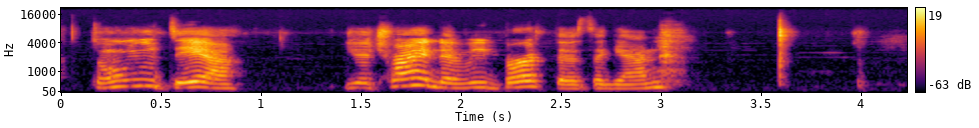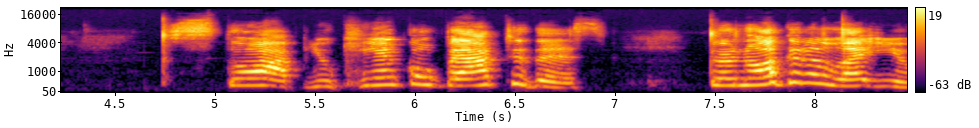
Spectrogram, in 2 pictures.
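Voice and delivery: loud talk broken up by giggling. Someone tells a listener fighting a toxic breakup not to go back, giggling while talking. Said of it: "I'm sorry I'm giggling".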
